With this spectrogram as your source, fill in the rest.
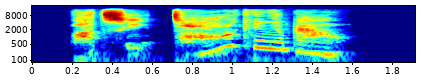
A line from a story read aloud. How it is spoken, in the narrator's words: Julie whispers to you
